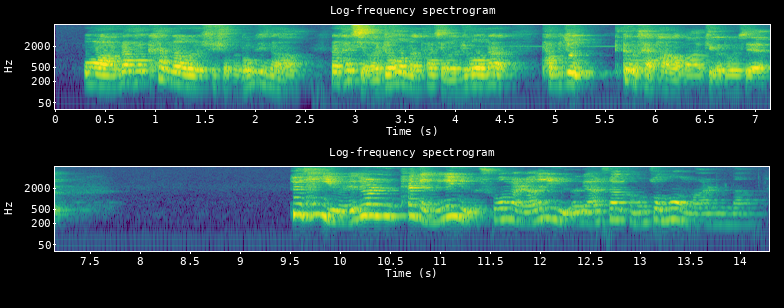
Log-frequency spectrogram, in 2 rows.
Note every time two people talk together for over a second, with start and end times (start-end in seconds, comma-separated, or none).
none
